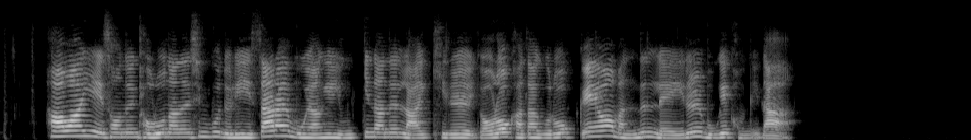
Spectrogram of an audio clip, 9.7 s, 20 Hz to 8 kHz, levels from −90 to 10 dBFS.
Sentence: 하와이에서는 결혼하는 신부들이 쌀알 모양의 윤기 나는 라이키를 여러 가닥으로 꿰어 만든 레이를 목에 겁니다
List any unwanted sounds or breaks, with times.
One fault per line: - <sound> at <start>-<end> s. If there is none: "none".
none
